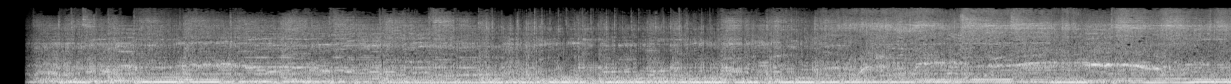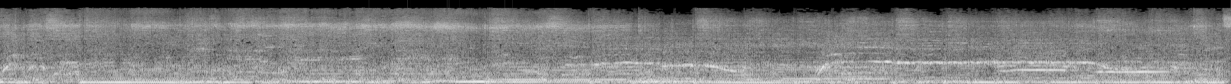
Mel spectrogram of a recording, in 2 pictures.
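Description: Hard rock band playing live in a large hall: electric guitars, bass guitar and drums, with a woman singing in stretches over the loud, steady band.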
